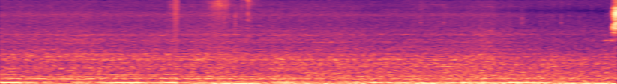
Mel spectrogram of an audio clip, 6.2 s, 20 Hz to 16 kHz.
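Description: A 2024 Ford Ranger Wildtrak with a 2.0 biturbo diesel accelerating at full throttle, heard from inside the cab as a loud, steady low engine drone and road rumble with no voices.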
